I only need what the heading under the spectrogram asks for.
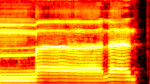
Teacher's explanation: ہا کو باریک پڑھیں گے اور میم مشدد میں غنہ ضروری ہوتا ہے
